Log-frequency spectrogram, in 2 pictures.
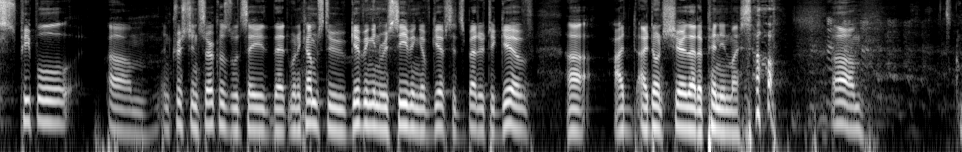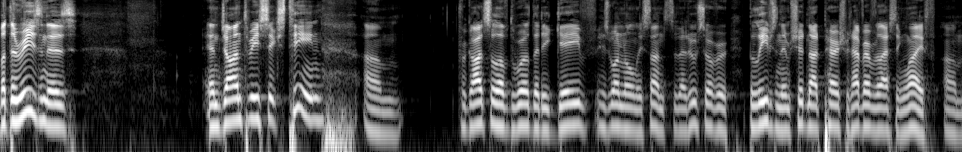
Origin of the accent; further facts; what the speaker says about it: Massachusetts, United States; I grew up in Massachusetts. There's a very, very heavy Roman Catholic.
